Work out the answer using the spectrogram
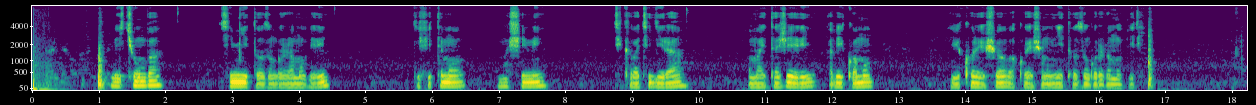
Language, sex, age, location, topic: Kinyarwanda, male, 25-35, Kigali, health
